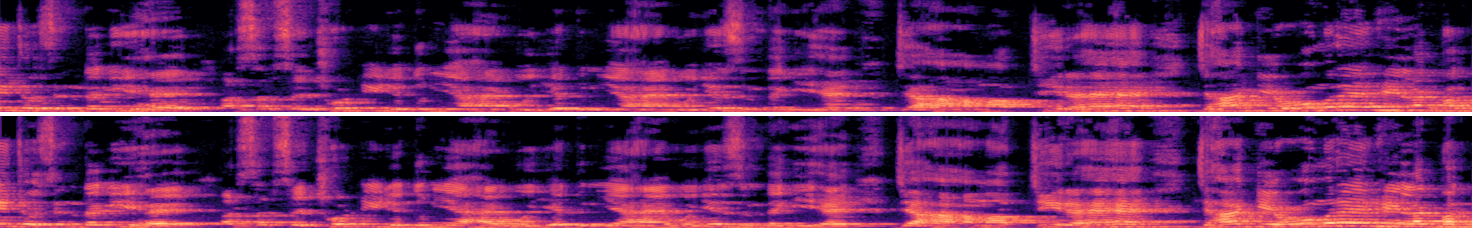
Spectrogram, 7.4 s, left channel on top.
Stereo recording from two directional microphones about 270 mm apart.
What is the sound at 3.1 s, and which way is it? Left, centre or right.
Speech, right.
